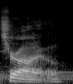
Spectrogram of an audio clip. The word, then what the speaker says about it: Toronto: there in at the end but it it is silent it is Toronto we all call it Toronto and I lived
